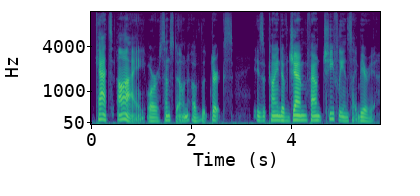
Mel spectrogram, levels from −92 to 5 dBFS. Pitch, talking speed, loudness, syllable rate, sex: 120 Hz, 175 wpm, -23 LUFS, 4.4 syllables/s, male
